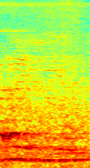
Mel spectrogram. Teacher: nun mati jumpa dengan ya idgham bi gunnah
